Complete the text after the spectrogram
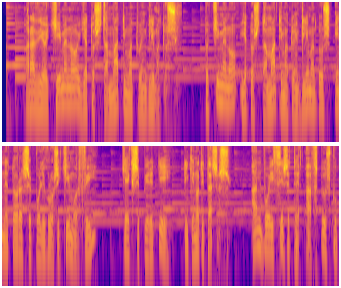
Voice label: Greek; Crime Stoppers

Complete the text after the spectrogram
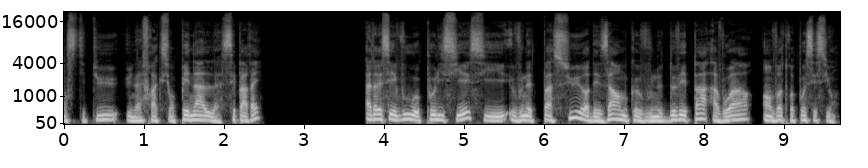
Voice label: orders about weapons french

